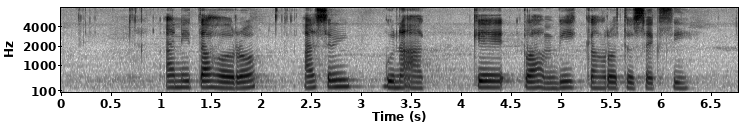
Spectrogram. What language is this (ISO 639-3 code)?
jav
